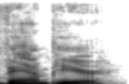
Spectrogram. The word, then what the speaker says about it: Vampyr: about this oh saying the official pronunciation of Dampier I've heard this is vampyre yeah as that's how the devs pronounce it in their videos sure they're also foreign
